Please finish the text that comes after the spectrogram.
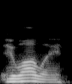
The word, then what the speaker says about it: Huawei: In the UK, we currently have a debate around Huawei. That's how you say that. That's how you pronounce the name.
